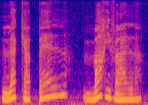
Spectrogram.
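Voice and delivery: La Capelle Marival said smoothly in French; one breath, La Capelle Marival; French full name. Shown as a demonstration. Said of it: "Take a good breath".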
